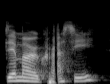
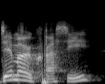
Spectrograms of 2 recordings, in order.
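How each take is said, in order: No difference in how they are said.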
